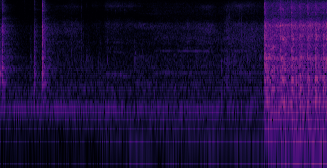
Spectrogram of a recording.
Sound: engine clicking, starting; engine sputtering

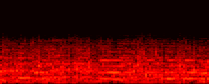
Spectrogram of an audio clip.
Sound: hooves clopping

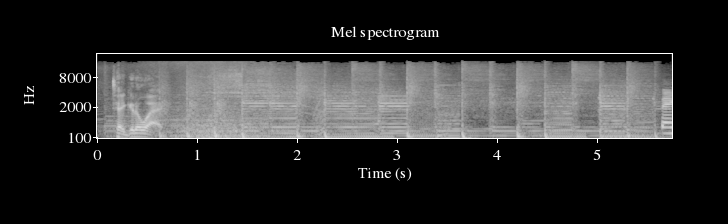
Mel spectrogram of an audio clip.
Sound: upbeat music; transition whooshes

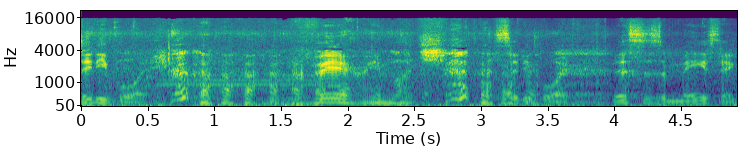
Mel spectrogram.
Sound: chuckling

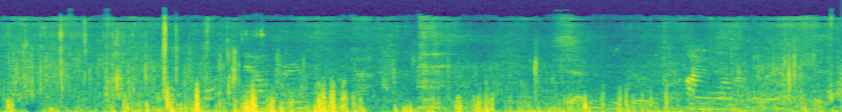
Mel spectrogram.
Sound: chatter and laughter

